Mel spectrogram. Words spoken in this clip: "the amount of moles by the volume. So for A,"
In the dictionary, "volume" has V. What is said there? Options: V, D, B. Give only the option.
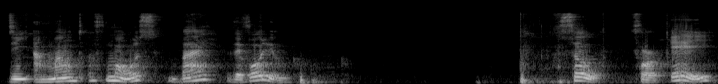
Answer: V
